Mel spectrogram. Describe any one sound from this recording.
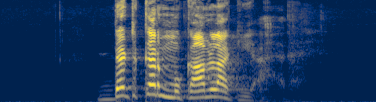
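An elderly man speaks calmly and earnestly into a close microphone.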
